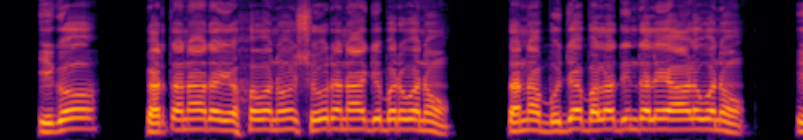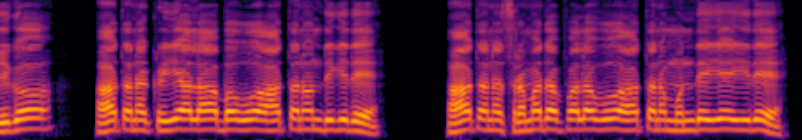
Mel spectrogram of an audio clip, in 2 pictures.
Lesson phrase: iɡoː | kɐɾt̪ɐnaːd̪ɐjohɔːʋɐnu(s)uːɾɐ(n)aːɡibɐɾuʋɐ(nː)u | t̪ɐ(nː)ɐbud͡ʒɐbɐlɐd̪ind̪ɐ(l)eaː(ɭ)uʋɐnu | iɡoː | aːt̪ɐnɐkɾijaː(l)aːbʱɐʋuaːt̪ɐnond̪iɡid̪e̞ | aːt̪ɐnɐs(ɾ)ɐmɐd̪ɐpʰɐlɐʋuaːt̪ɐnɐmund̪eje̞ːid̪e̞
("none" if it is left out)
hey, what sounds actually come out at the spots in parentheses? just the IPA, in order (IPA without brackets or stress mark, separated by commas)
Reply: ʃ, n, n, nː, l, ɭ, l, ɾ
